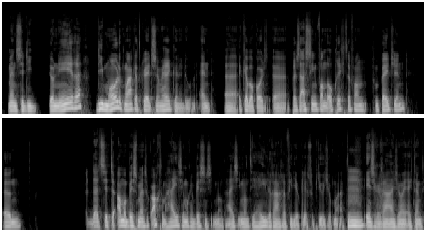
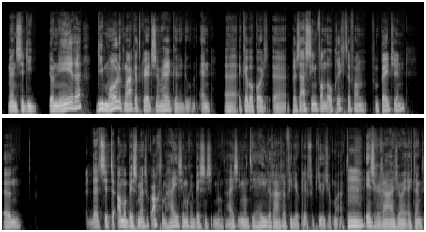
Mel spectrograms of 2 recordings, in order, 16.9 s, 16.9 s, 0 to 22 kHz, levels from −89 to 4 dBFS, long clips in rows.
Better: second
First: muffled; very; fading above 1.5 kHz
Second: none

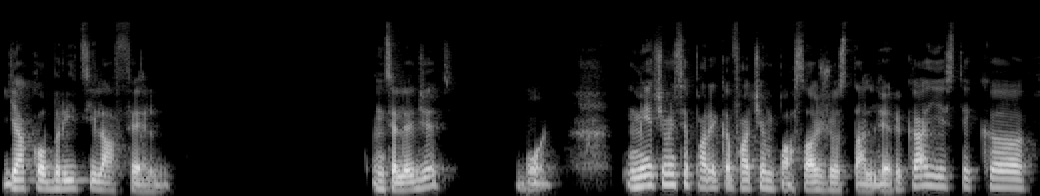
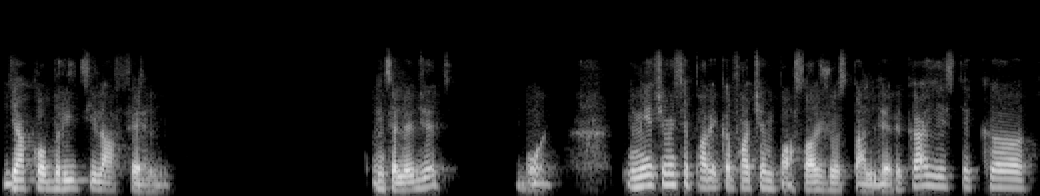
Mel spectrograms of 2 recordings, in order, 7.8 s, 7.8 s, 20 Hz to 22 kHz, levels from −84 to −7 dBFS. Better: first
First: none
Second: garbled, watery; badly; nothing above 7.5 kHz

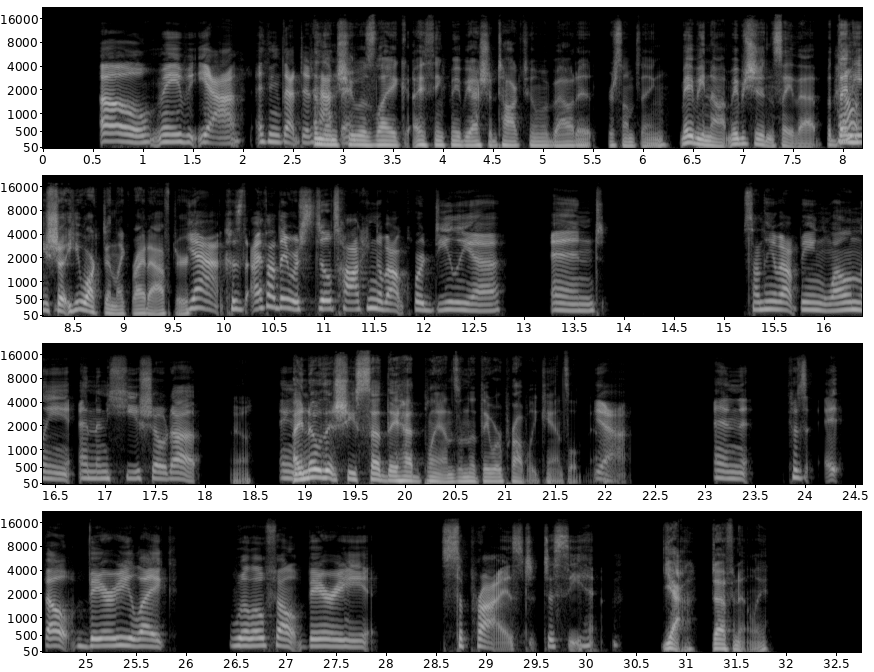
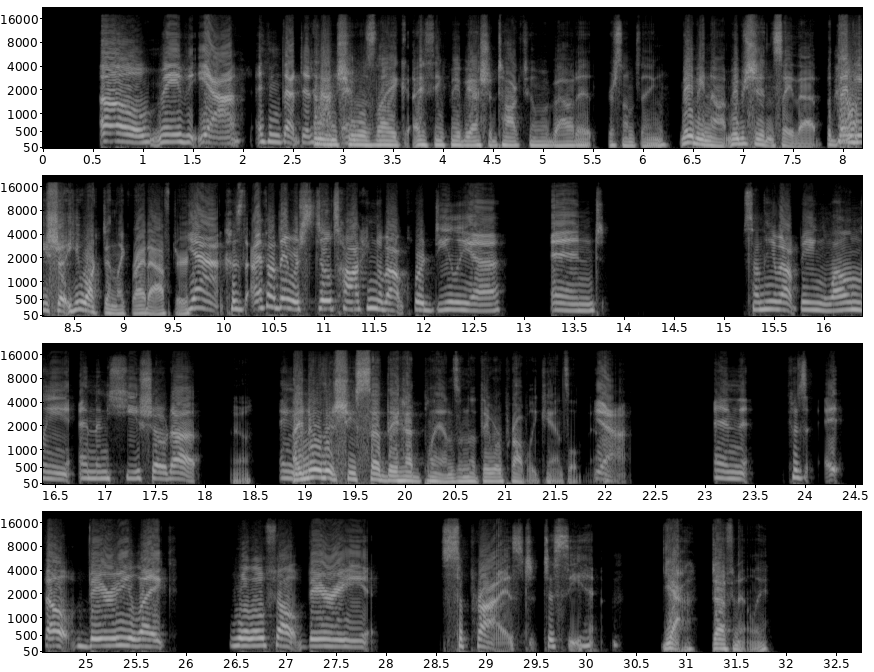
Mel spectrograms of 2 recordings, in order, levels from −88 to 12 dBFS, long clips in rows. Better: first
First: none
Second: distortion; heavy; 13% of the sound clipped

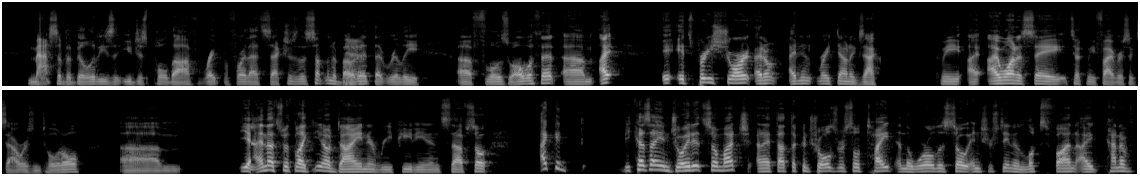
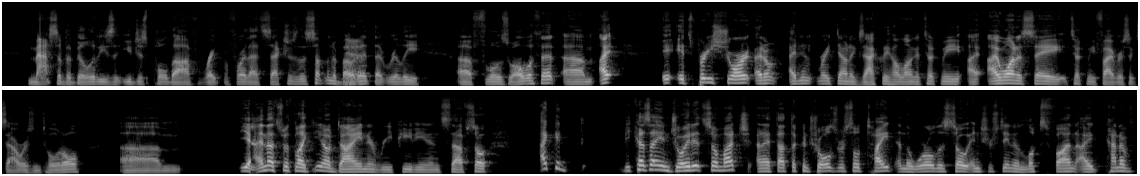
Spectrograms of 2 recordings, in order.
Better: second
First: audio cutting out; at 9 s for 0.5 s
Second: none

